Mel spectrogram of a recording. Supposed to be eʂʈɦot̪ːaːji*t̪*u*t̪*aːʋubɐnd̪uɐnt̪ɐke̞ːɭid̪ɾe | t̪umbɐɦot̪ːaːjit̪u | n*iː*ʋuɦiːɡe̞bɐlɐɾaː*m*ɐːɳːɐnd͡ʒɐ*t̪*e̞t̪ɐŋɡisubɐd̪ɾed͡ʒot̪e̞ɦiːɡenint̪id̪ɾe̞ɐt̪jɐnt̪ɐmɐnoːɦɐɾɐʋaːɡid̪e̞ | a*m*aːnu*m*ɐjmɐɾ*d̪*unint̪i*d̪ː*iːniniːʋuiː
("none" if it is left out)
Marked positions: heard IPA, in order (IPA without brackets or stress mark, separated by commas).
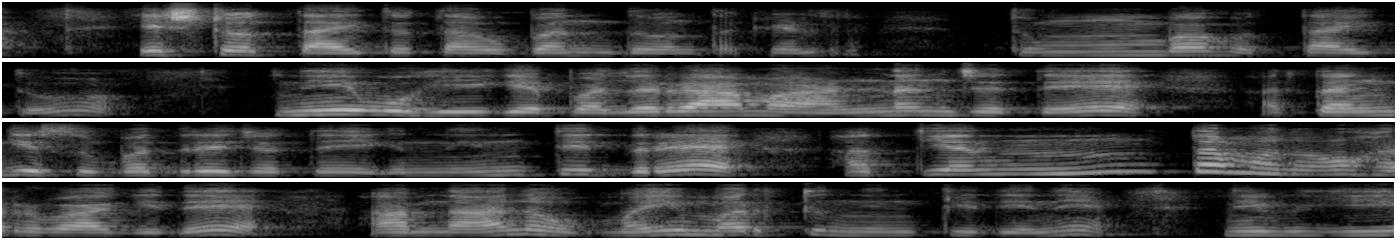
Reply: t̪, t̪, iː, m, t̪, n, m, t̪, d̪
